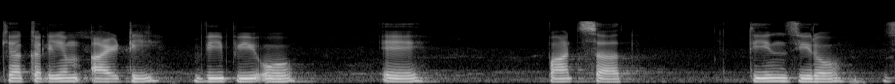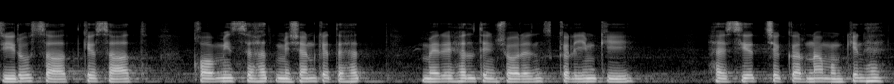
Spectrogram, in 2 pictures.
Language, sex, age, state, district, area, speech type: Urdu, male, 18-30, Uttar Pradesh, Saharanpur, urban, read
